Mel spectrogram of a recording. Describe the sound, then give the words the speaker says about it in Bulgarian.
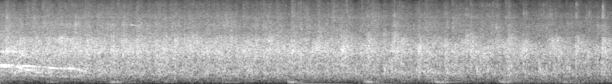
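Audience applause at a comedy roast greeting the next participant: dense, steady clapping that holds at an even level for the whole stretch, with no talk over it. “Дайте ни аплодисменти!”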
